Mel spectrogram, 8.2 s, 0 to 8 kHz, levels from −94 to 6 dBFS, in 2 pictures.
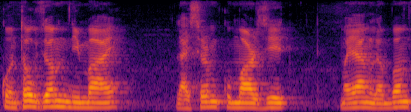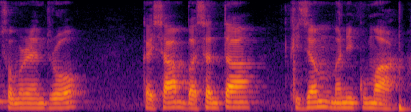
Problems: none marked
